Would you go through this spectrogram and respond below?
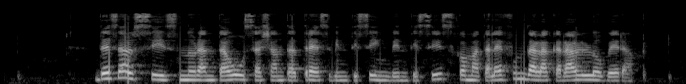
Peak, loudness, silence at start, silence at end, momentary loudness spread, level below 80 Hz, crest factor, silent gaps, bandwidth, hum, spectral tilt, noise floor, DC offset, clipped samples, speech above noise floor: -6 dBFS; -24 LUFS; 0.95 s; 0.55 s; 8 LU; -60 dBFS; 20 dB; none; 11.5 kHz; none; -4.5 dB/octave; -61 dBFS; under 0.1%; under 0.1%; 38 dB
